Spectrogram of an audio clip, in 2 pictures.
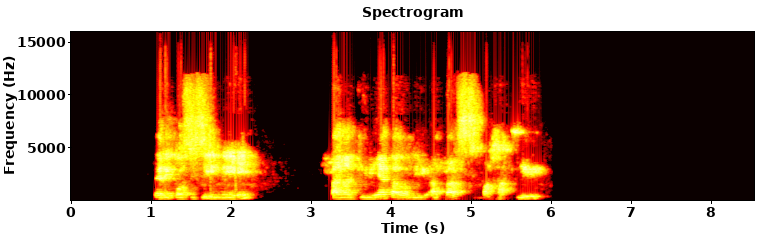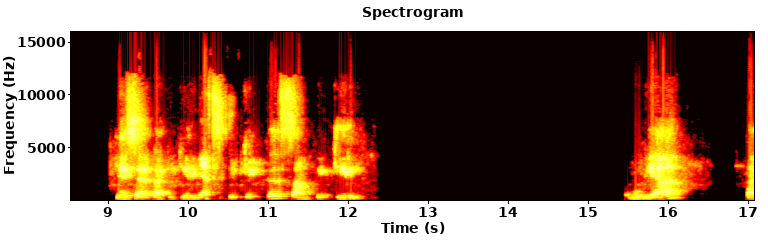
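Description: A woman calmly gives exercise instructions through an online call.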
